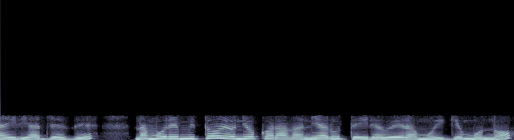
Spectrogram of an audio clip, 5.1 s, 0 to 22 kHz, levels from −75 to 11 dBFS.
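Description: Nothing in this speech clip stands out as a technical fault, so there's really nothing to flag here.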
